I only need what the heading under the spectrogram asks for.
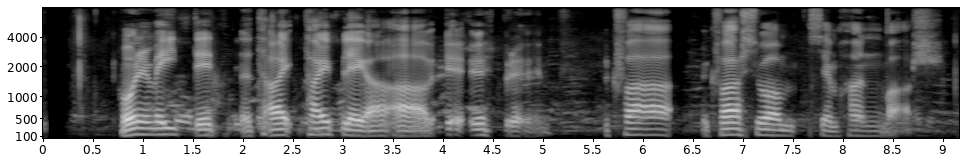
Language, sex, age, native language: Icelandic, male, 13, Icelandic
